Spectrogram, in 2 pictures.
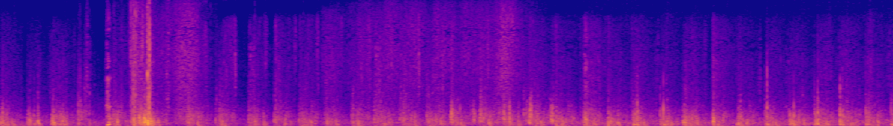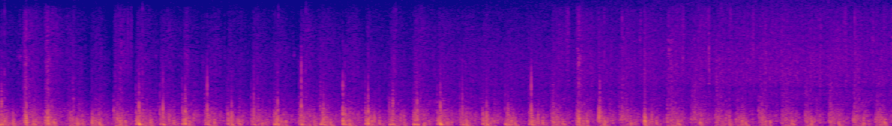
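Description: Footsteps crunch through grass and thud on wooden planks at a steady walking pace.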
